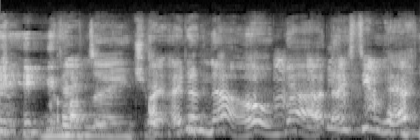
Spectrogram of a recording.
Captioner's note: laughing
